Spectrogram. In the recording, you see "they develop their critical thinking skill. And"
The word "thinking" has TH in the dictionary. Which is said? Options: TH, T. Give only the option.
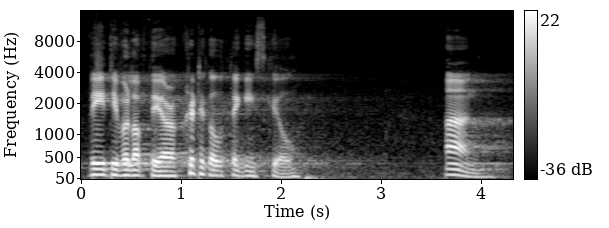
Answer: TH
